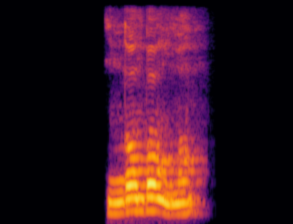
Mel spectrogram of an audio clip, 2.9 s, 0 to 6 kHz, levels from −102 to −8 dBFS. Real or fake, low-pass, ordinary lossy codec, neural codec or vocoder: fake; 5.4 kHz; AAC, 32 kbps; codec, 44.1 kHz, 7.8 kbps, Pupu-Codec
